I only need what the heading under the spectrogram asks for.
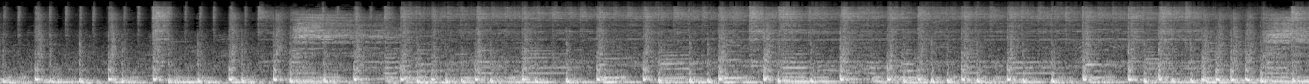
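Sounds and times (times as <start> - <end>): drum kit beat: 0.0 - 13.0
horns playing a melody: 2.9 - 13.0.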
